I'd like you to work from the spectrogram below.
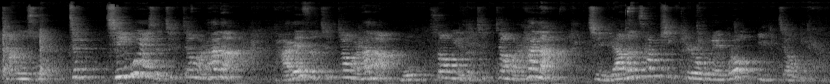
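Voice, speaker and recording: A woman's voice: sits high, big pitch swings, normal speed, few pauses, fairly bright tone. A woman teaching a middle school science class, repeating key points and prompting students with singsong questions. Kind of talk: classroom lecture. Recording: echoey room, distant mic, noisy.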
